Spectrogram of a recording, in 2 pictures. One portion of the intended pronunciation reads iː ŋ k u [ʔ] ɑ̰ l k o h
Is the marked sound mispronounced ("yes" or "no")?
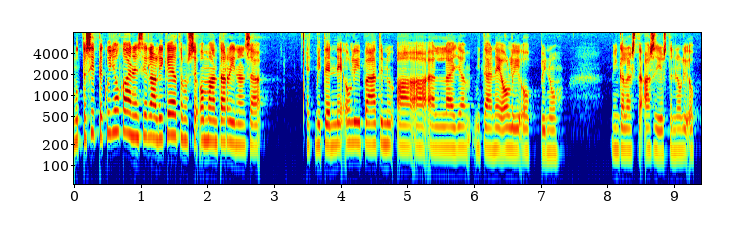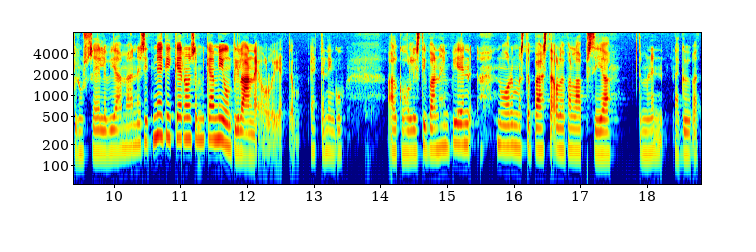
no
